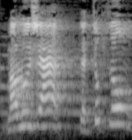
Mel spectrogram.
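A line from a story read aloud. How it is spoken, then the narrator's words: Shouting call. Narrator (Vietnamese): Huyền Thiên Ngọc Nữ hét gọi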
